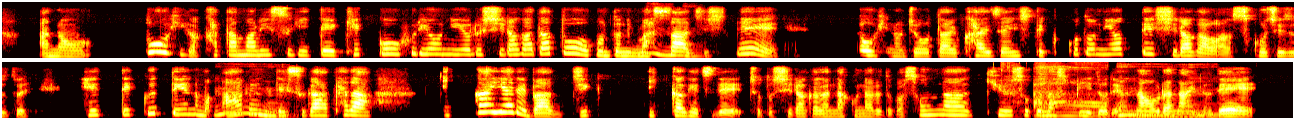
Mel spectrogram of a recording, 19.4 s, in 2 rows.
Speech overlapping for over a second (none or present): present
